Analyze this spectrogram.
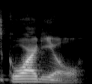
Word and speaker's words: Gvardiol: Google claims it's Gvardiol. Gvardiol. So, I guess the V is pronounced W.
